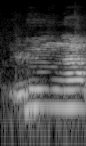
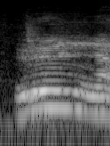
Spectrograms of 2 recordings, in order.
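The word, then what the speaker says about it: Lunn-a: che non riusciva a pronunciare la N sospesa e nasale. Lun, ah. Perché? Ma perché lei non era genovese, era di estrazione mantovana e addiva sempre Girbanna, Lunna, Fortuna.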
